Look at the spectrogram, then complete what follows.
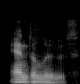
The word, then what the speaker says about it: Andaluz: about is called Hotel andaluz it's spelled a-n-d-a-l-u-z and lose so the gentleman Conrad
